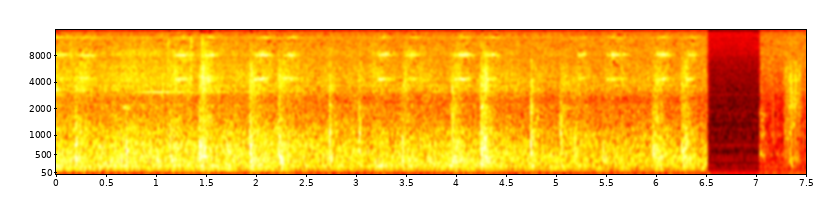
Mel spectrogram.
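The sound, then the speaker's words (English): Freight train rolling through an Arizona landscape: a steady, dense rumble with regular clickety-clack from the wheels, loud throughout, then a sudden short drop-out near the end before the rumble returns. “The freight train chugs through the Arizona landscape.”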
